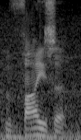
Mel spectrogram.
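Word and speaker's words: Vysor: i use a little program called visor spelled with a y v y z o r and that projects your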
